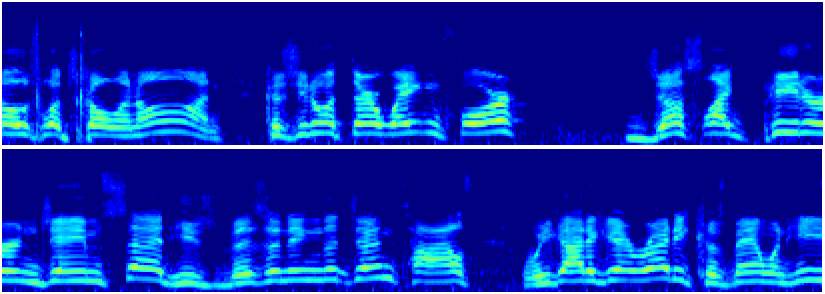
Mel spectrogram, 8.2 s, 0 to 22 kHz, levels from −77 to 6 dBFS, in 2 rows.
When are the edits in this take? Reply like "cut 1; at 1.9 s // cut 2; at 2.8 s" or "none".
cut 1; at 5.2 s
